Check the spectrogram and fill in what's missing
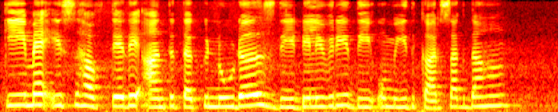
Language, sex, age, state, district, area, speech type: Punjabi, female, 18-30, Punjab, Mohali, rural, read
